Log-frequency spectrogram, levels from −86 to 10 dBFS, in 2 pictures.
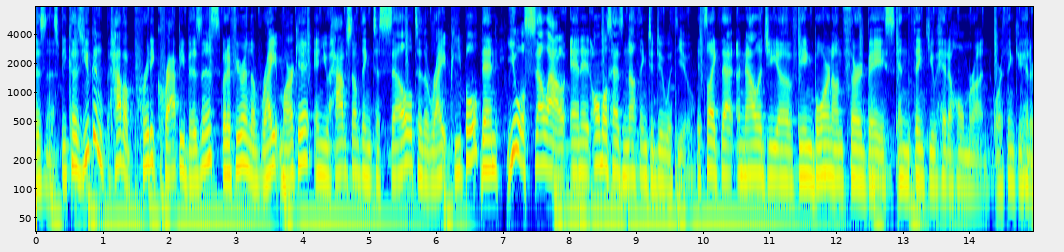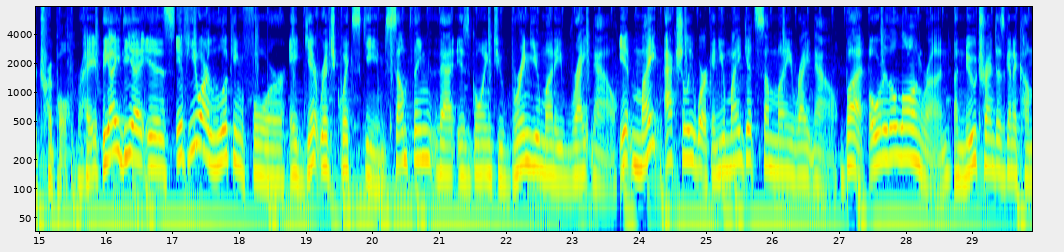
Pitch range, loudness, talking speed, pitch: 130-175 Hz, -28 LUFS, 220 wpm, 145 Hz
